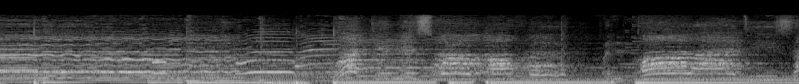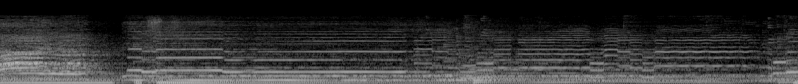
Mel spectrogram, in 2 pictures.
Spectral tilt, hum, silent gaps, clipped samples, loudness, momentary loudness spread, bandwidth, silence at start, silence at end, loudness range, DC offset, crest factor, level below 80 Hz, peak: -5.5 dB/octave; none; none; under 0.1%; -24 LUFS; 10 LU; 10.5 kHz; 0 s; 0 s; 7 LU; under 0.1%; 16 dB; -30 dBFS; -6 dBFS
